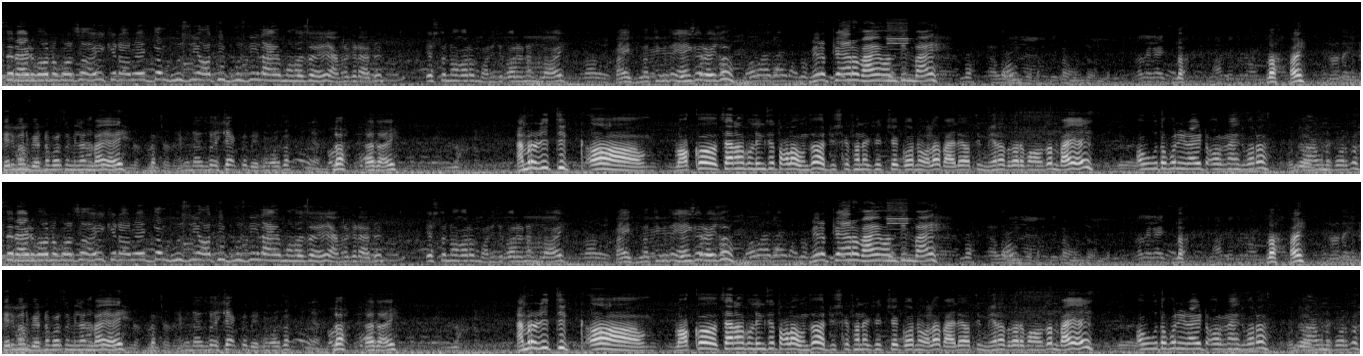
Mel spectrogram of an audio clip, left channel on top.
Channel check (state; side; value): identical; both; correlation 1.00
